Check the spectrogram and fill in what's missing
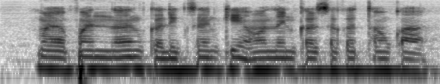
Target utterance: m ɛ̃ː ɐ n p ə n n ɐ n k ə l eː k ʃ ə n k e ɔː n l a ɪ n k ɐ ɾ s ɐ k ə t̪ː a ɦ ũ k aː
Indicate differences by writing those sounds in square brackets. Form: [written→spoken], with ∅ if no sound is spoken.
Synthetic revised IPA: m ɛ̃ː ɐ [n→∅] p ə n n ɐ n k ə l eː k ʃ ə n k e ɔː n l a ɪ n k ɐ ɾ s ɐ k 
